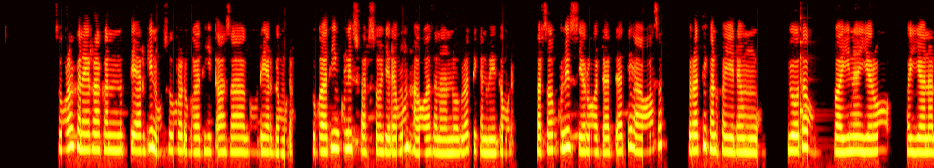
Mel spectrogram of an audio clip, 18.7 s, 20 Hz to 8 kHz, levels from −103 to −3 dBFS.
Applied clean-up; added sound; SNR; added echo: none; Bowed string instrument; 20 dB; none.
